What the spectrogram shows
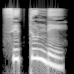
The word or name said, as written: ಸೀದೊಂಡೆ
